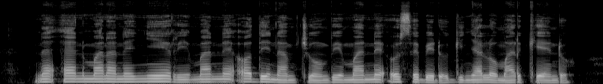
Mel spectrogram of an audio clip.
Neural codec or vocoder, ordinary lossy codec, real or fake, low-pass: none; none; real; none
